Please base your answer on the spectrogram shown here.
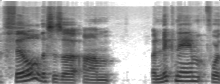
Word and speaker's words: Phil: associate for f and it's just like the word fill as in fill it up um fill a container um watch out that you use the if owl don't let that become more like a feel we don't want that tense e sound we want to have that relaxed if sound fill so punxsutawney phil um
